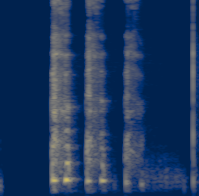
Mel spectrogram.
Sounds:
Cough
